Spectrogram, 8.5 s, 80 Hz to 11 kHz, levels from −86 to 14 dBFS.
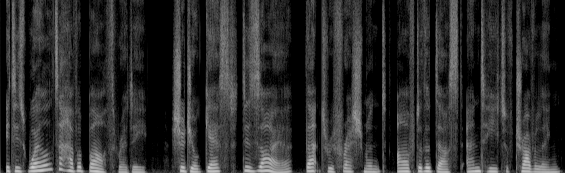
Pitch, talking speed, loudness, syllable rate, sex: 205 Hz, 150 wpm, -19 LUFS, 3.8 syllables/s, female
